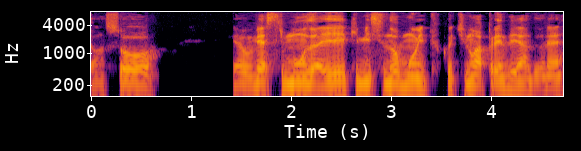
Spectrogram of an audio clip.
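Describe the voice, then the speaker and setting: A man with a dark, mellow tone and fairly low pitch talks at a moderate pace in monotone, flat intonation. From Mato Grosso do Sul, Brazil (Campo Grande). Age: 60s. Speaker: capoeira master. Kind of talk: live stream interview.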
